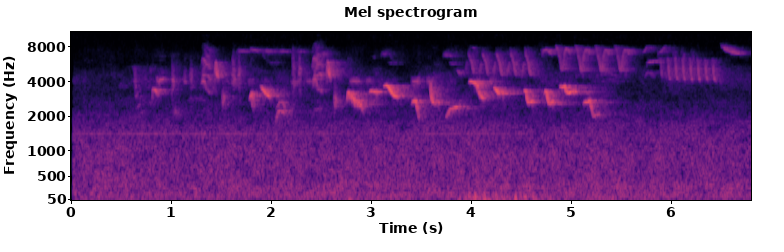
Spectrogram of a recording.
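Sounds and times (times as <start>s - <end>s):
faint steady hum: 0.1s - 6.7s
Eurasian blackcap singing: 0.6s - 6.7s.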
